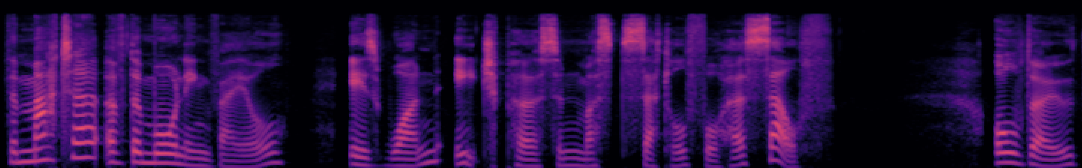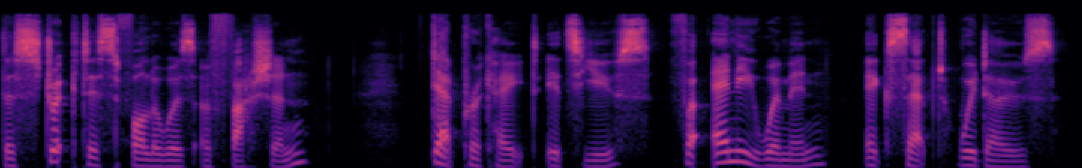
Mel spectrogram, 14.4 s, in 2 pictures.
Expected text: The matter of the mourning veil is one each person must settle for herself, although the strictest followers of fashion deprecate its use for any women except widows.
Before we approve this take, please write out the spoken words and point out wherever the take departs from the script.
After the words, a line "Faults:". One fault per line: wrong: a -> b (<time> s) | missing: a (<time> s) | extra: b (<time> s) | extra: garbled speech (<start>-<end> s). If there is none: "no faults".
The matter of the mourning veil is one each person must settle for herself, although the strictest followers of fashion deprecate its use for any women except widows.
Faults:
no faults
